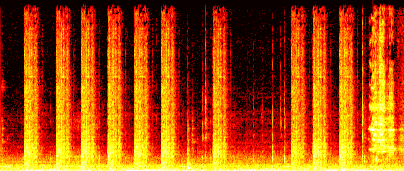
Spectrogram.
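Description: Footsteps thud steadily and evenly across a hard floor.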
